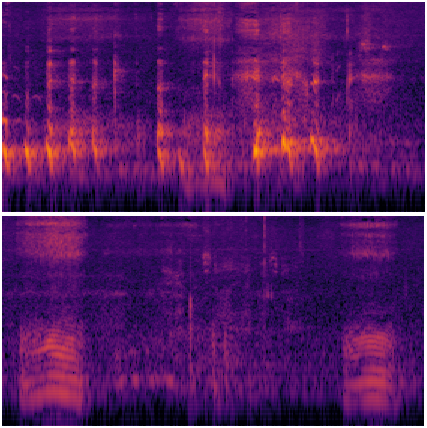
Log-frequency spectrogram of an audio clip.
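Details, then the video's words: Sleeping French Bulldog snoring: rough, rasping snorts at first, then two longer, buzzy low snores a few seconds apart, with faint clicks and rustling between. "frenchie snoring / bulldog Frances"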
